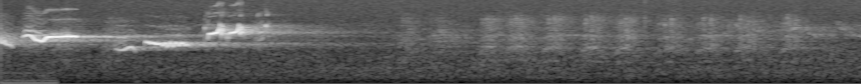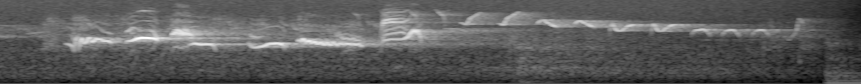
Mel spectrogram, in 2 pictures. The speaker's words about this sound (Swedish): Koltrasten, Sveriges nationalfågel, faktiskt får inleda romantipsen.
